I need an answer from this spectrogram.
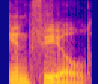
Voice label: "infield", American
